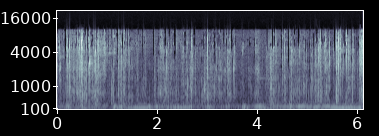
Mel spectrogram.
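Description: Clear plastic toy packaging crinkling and crackling as it is handled and opened, in a dense run of quick, irregular crackles.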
